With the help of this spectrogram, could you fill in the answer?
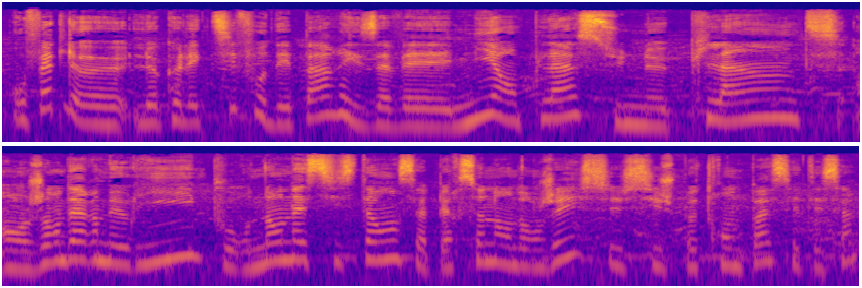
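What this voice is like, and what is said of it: Canadian French accent. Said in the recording (French): “Vous êtes originaire du Canada ... ce petit accent bien sympathique”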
